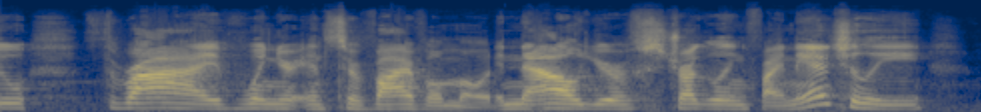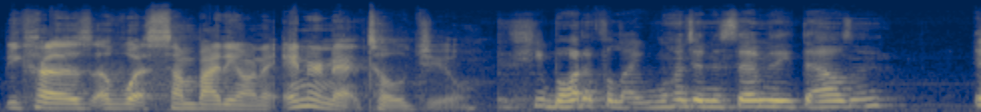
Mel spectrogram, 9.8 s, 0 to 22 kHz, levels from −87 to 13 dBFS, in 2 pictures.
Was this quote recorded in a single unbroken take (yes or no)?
no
